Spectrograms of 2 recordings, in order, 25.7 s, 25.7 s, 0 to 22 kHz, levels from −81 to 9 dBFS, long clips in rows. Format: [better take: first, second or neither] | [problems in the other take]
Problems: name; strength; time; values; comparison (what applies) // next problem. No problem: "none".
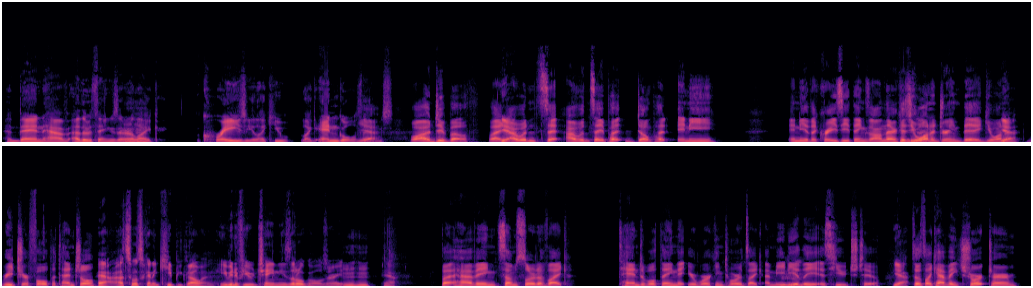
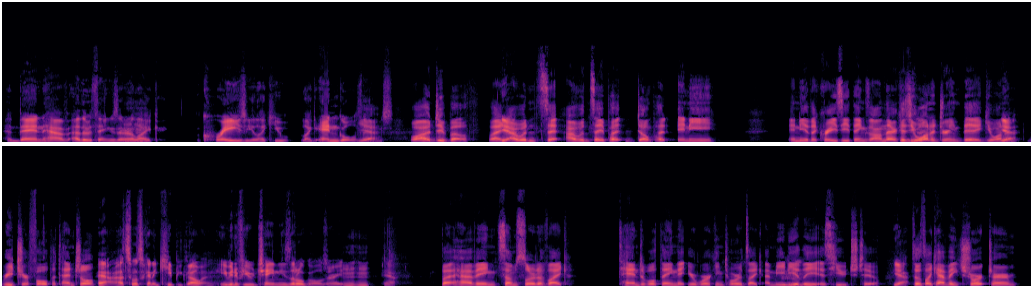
first | thin; very slightly; fading below 250 Hz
